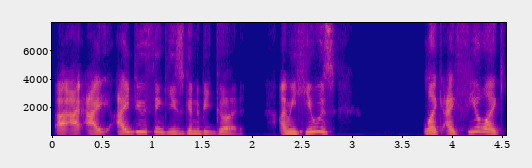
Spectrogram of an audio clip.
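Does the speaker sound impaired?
No.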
